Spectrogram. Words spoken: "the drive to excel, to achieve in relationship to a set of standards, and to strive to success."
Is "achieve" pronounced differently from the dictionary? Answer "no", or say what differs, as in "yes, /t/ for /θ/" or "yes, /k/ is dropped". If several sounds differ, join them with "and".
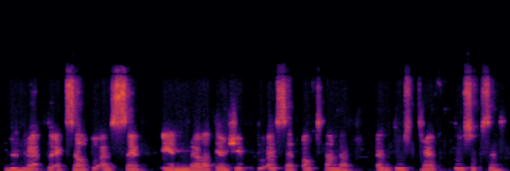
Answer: yes, /s/ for /tʃ/ and /f/ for /v/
